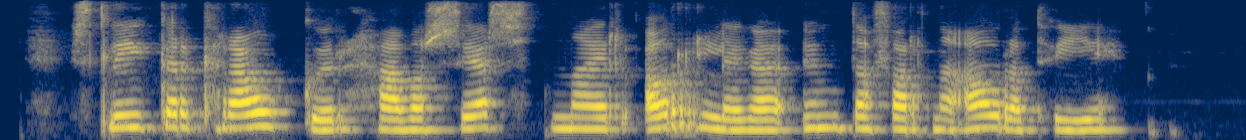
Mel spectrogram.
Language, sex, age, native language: Icelandic, female, 20-29, Icelandic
